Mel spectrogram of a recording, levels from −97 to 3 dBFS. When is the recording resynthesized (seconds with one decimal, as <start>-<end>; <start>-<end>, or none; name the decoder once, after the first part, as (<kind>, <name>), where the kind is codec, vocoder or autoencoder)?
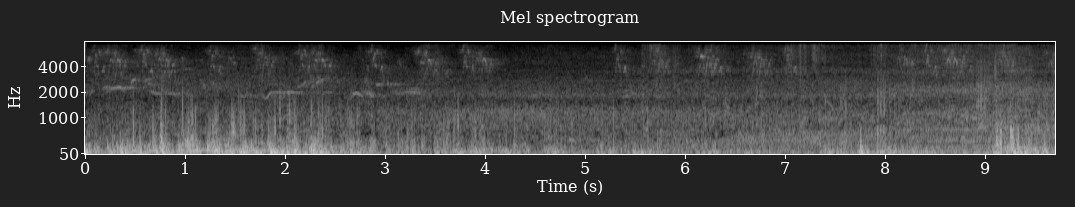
none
